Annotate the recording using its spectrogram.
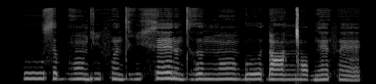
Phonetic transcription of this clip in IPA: u s ə bʱ ɔ̃ ɡ i f ə̃ dʱ i x ɛ ɾ ə̃ dʱ ə ŋ ɔ̃ ɠ ʊ ɗ ɑ ŋ͡ǀ ɔ ɡ ɛ̃ f ɛ̃

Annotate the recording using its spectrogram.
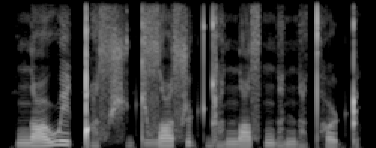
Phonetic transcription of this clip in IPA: n ɑ w e ǃ ɑ̤ s ʃ ə ʈ zˤ ɤ s ɔ ʈ ɖ ɑ̤ n a sˤ n e̤ n ɑ̤ t̪ʰ ɔ ʈ

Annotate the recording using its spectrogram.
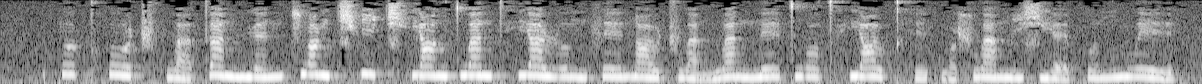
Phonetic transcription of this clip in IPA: p ɤ˥ kʰ o˥˩ ʊ̯ ʈ͡ʂʰ w ä̰˨˩ t̪ a˥˩ n n̪ ɥ ɛ˧˥ n t͡s w ɑ˥˧ ŋ t͡ɕʰ i˥˧ t͡ɕʰ j ɑ˥˧ ŋ t̪ w a˥˧ n t̪ʰ j ä˥˧ ɻ ɤ˥˩ ŋ f e˥ ɪ̯ n̪ ɑ˥˩ ʊ̯ ʈ͡ʂ w a̰˨˩ n w a˥˩ n n̪ e˥ ɪ̯ t̪ w ɔ˥˧ t̪ʰ j ɑ˥˩ ʊ̯ kʰ e˩ ɪ̯ f w ɔ˩ ʂ w ä˥˧ m i˥˩ ɕ j ɛ̰˨˩ p ɤ˧˥ ŋ n̪ w e˥˩ ɪ̯

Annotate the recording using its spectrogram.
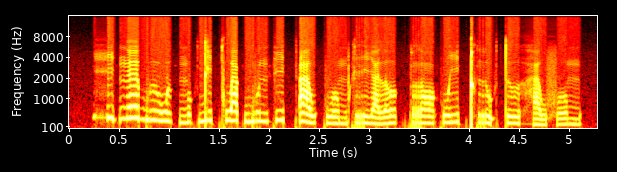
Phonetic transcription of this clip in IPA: h i˥˩ ʔ ŋ ɛː˥˩ b ɯː˧ w ɯ˨˩ k̚ ŋ o˦˥ k̚ d i˥˩ t̚ k w a˥˩ k̚ b u˧ n k i˥˩ t̚ ʔ a˧ w k w o˩˦ m k r i˨˩ a̯ l ɤː˥˩ k̚ p r ɔː˧ k w iː˥˩ t̚ kʰ r u˦˥ ʔ t ɯː˧ h a˨˩ w f o˧ m

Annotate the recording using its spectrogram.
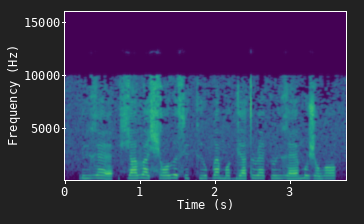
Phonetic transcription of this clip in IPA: ɾ y ɣ æ | ç a v a ɕ ɔ ð ə s y kʲ o b a m ɔ ɡʲ a t ɹ æ k ɹ y ɣ æ m o ʒ ɔ w ɔ

